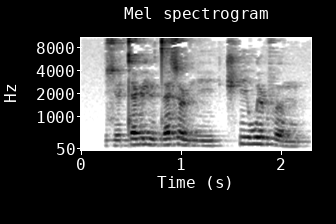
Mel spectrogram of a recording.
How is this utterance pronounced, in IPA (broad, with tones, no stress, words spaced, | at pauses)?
zy˨tɛ˦ɳjy˨ d̪ɛ˦zɵ˨ɳmi˨ | t͡ʃʰi˦wy˦ɳvɵ˨m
